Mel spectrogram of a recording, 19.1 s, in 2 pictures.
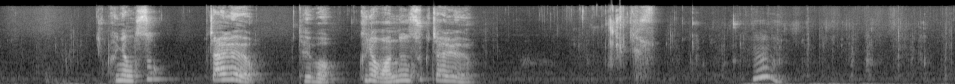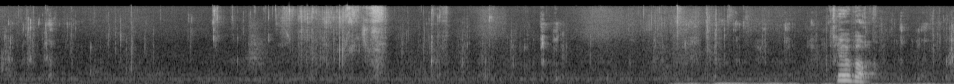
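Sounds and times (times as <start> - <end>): person humming: 7.5 - 8.0.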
